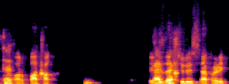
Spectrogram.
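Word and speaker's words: פַּתַח: No, don't say pathak or pathak. It is actually Sephardic pronunciation. Iberian pronunciation is a. It gives clear distinction. Pathak. Pathak. Don't say too much long. Pathak. Like a sound in bat.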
